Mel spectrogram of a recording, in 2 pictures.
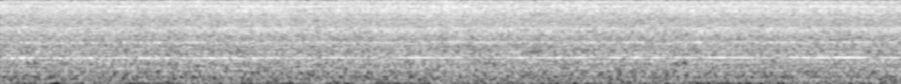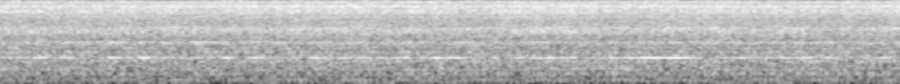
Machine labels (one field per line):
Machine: fan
